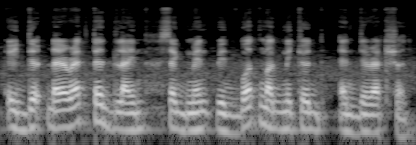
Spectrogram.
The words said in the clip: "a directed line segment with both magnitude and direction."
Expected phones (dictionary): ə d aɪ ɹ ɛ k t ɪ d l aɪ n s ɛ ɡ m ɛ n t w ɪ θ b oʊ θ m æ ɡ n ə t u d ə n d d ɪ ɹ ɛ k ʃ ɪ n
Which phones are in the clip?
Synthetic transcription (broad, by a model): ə d aɪ ɹ ɛ k t ɪ d l aɪ n s ɛ ɡ m ɛ n t w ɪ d b oʊ t m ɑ ɡ n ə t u d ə n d d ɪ ɹ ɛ k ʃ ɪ n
